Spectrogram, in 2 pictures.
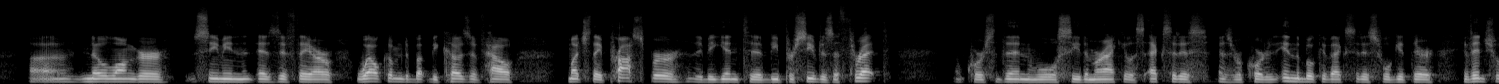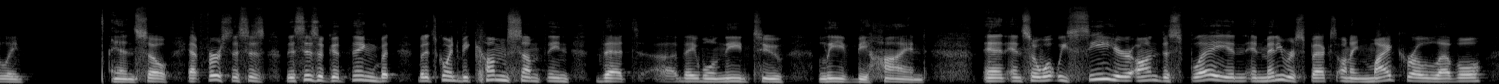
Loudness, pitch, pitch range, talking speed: -25 LUFS, 135 Hz, 120-155 Hz, 180 wpm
